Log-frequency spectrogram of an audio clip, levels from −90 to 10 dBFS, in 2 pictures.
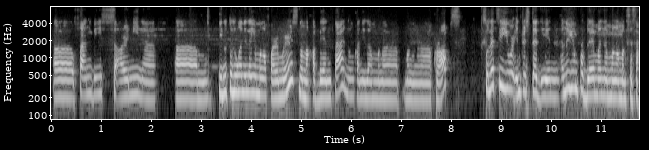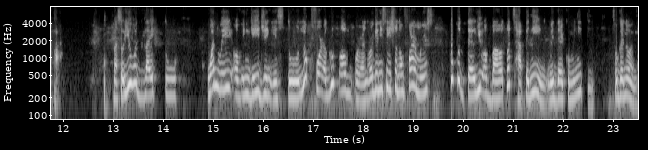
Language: Filipino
